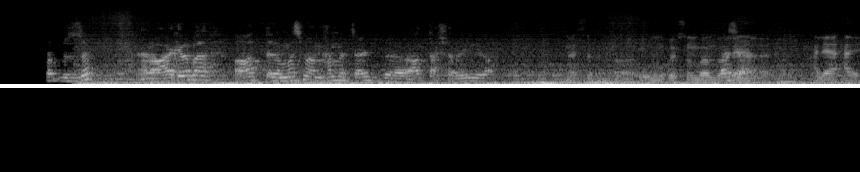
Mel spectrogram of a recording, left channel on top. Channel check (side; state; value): right; silent; digital silence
